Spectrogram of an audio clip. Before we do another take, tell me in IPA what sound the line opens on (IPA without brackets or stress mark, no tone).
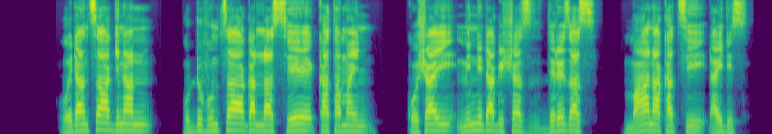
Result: ʔ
